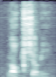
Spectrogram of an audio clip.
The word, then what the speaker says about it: luxury: 요때는 발음이 크스야, 크스. luxury. 얘는 발음이 그즈야.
